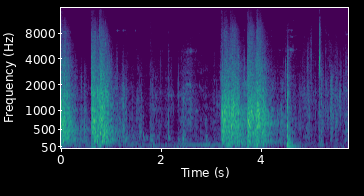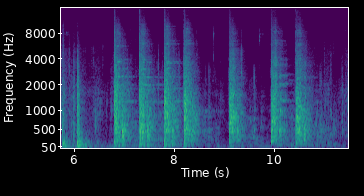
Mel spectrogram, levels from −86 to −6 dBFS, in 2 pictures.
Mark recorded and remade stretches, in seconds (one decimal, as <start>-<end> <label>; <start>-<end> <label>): 0.0-0.7 remade; 0.7-1.8 recorded; 1.8-3.4 remade; 3.4-8.4 recorded; 8.4-10.8 remade; 10.8-11.5 recorded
